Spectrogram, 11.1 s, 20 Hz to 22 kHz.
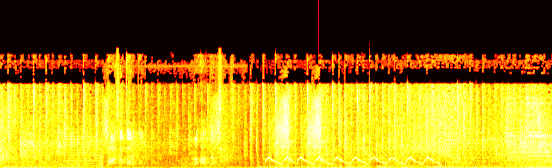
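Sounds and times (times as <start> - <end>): fast wailing siren: 5.2 - 9.4.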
